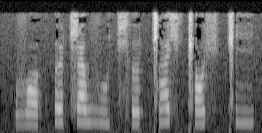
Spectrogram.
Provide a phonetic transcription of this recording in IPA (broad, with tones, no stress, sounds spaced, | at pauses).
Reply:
v ɔ˨ t͡sʼ ə˦ ʈ͡ʂ a˦ w v u˨ t͡ɕʰ ə˨ ɡ͡ǁ a˦ ʃ ǁ ɔ˨˦ ʃ ǁ i˦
